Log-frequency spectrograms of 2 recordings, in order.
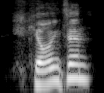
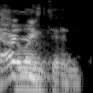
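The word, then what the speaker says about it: Kylington: Killington? Yeah. Oh, there's another one. I think it's pronounced Shillington.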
